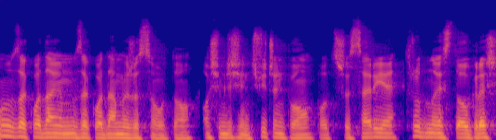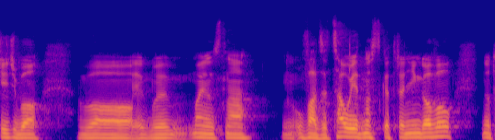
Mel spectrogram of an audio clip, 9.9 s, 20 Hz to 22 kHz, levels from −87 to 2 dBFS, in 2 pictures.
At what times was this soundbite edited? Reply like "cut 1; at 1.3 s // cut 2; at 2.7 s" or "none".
cut 1; at 4.0 s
